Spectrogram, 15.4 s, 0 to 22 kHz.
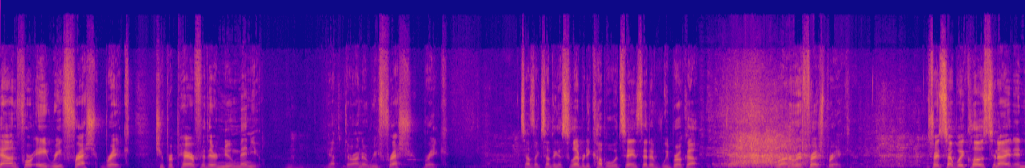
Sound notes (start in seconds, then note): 10.6 laughter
